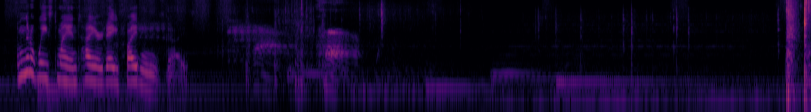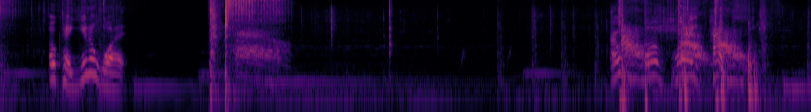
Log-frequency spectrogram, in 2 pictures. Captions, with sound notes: I'm gonna waste my entire day fighting these guys. [arrow hits] Okay, you know what? Out. Of. My. House!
